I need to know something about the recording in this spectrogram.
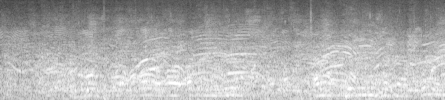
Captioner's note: people chattering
